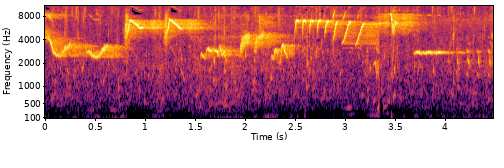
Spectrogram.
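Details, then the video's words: Brown-chested jungle flycatcher in aggressive lure song: wavering whistles sliding up and down, then a rapid stuttering run of high clicks and a long level whistle at the end. "Pancingan Emosi SRDC Awas Ikut Ngamuk Bongkar Materi"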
